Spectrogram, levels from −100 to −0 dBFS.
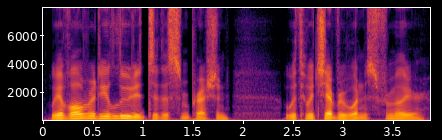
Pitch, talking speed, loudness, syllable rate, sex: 110 Hz, 185 wpm, -20 LUFS, 7.3 syllables/s, male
